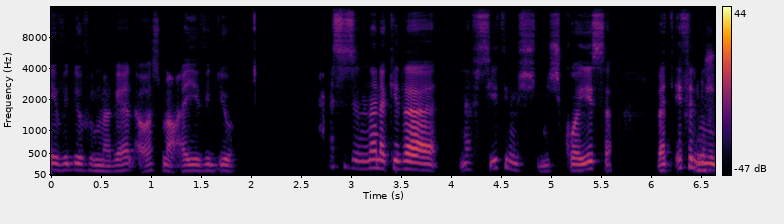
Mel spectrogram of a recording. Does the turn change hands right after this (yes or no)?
no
